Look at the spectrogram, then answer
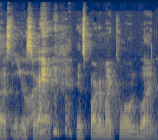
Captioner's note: laughs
